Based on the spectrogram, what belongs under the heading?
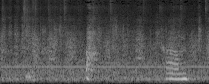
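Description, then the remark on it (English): A female dog pants steadily, with a short whine midway and a longer, higher whimper near the end, all fairly quiet against a soft background hum. “Jeez, she's a very jealous dog, too.”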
